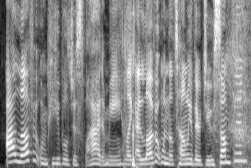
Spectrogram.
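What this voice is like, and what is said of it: Put-on Southern belle accent. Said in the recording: “apparently they are a Southern belle. I don't know why you picked that voice... That's the only accent I can do.”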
